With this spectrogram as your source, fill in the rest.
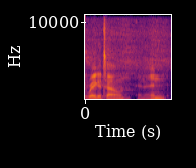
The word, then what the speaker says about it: reggaeton: Yeah, but anybody else that says they're just like reggaeton, and then it's funny because you're supposed to roll your R.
